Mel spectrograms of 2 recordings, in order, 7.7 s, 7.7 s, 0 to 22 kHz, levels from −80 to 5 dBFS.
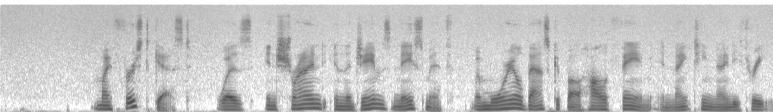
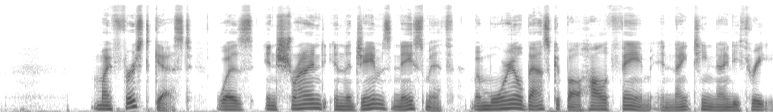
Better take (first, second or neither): second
